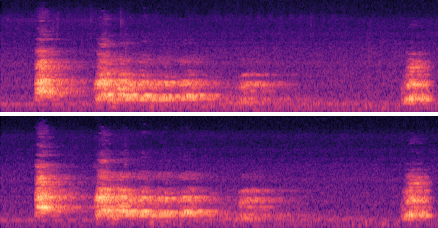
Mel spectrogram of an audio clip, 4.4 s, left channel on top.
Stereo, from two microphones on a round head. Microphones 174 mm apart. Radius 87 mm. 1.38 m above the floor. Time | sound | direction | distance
0.3 | a dog barking | 25° right (ahead or behind) | 1.1 m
